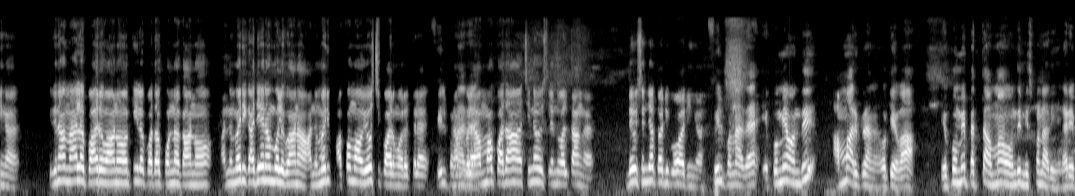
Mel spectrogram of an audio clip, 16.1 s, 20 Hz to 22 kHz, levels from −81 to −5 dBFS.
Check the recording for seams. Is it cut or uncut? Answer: cut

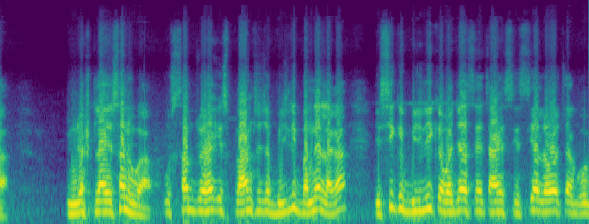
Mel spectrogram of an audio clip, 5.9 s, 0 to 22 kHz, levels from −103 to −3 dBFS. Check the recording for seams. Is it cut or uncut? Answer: uncut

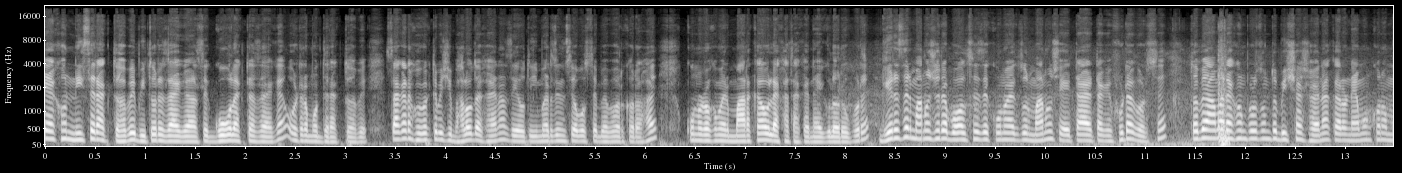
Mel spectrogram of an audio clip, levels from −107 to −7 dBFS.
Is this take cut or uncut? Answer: uncut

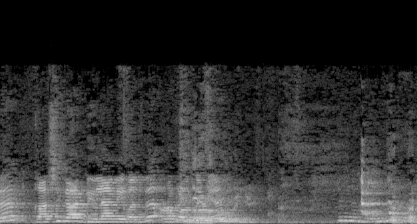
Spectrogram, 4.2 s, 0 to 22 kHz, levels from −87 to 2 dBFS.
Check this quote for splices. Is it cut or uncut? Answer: cut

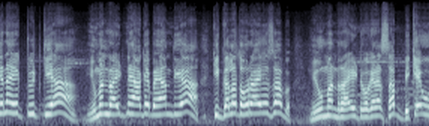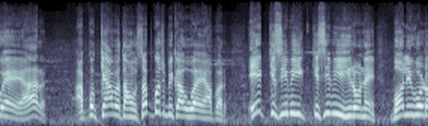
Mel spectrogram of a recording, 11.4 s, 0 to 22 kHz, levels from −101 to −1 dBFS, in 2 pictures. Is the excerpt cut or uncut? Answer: uncut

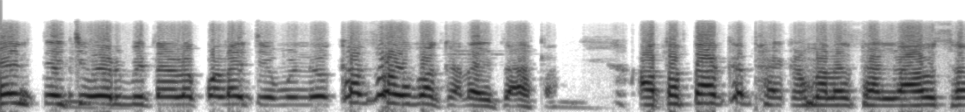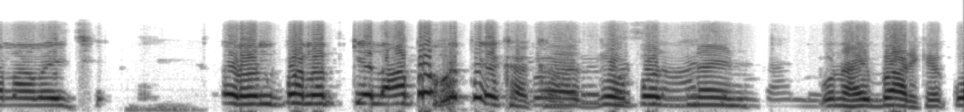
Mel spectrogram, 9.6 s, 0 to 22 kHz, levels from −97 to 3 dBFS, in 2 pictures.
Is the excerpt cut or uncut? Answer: cut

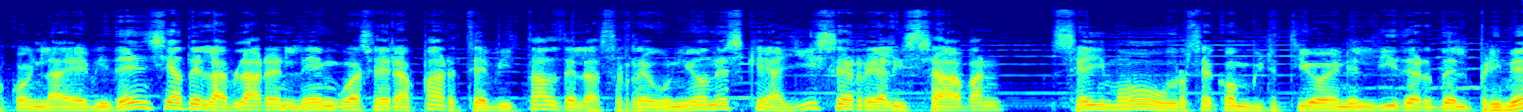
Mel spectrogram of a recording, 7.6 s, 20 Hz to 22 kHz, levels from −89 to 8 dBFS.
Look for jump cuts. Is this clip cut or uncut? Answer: cut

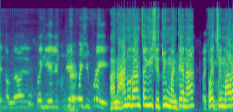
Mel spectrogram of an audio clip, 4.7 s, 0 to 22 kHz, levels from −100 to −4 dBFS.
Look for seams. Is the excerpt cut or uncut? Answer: uncut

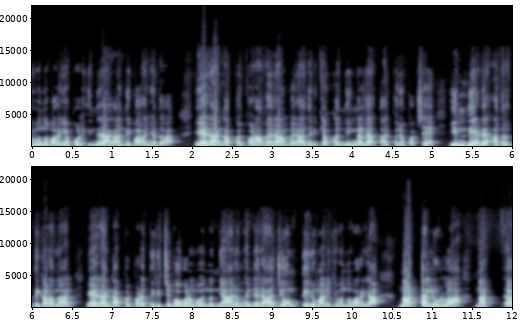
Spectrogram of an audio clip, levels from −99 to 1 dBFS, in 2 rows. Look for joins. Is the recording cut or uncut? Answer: uncut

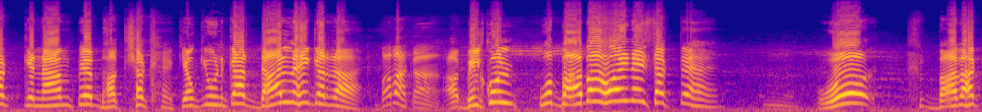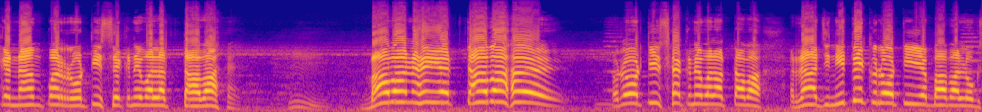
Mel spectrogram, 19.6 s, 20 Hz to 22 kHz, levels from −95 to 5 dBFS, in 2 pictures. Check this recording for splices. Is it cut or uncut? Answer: uncut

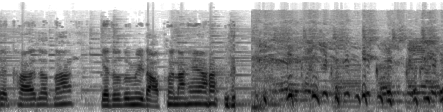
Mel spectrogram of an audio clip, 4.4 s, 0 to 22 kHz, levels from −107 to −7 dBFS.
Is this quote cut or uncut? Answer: uncut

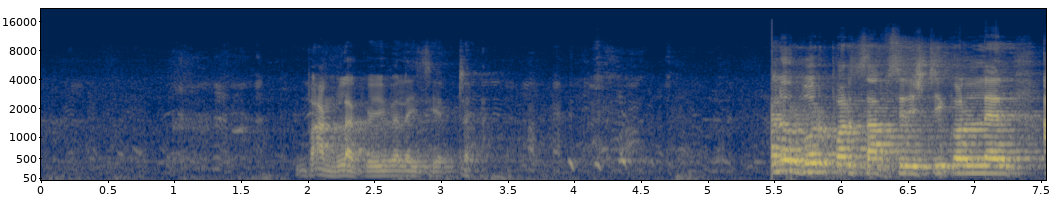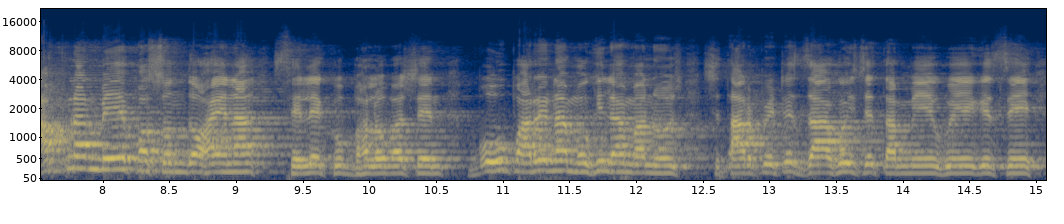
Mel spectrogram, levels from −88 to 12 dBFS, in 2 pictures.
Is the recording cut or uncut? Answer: cut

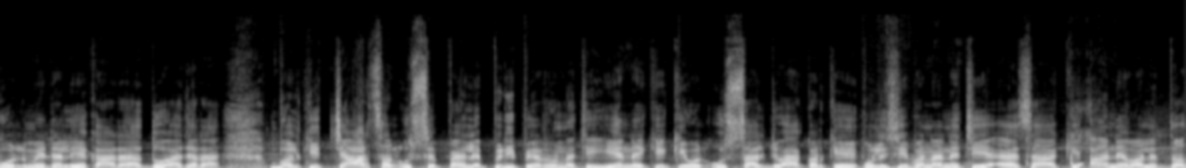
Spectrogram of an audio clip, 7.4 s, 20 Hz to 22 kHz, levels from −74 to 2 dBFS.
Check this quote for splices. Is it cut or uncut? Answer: cut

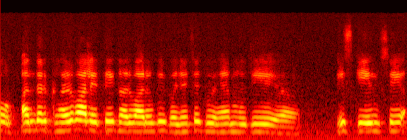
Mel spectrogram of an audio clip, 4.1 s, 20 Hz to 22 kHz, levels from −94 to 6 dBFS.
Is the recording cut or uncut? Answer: uncut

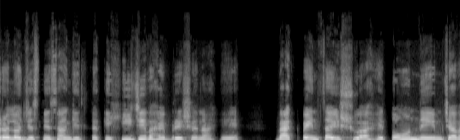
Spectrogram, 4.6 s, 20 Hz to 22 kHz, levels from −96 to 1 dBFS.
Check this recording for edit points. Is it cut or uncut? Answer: uncut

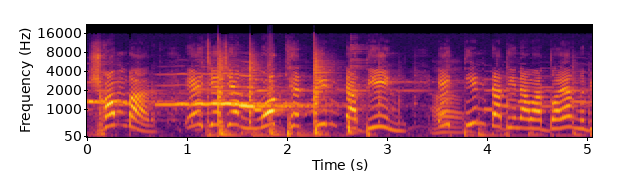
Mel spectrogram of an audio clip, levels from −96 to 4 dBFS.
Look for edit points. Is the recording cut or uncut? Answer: uncut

